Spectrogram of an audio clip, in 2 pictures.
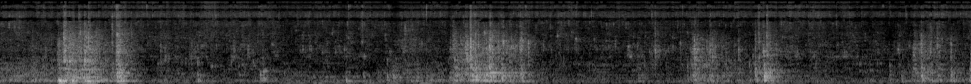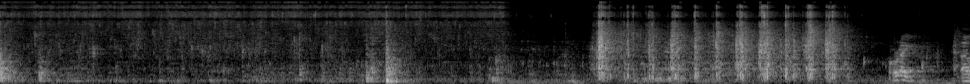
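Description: Live clams being rinsed under a running tap, a continuous wash of water with shells shifting and clattering, punctuated by bursts of splashing, while a person talks over it.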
